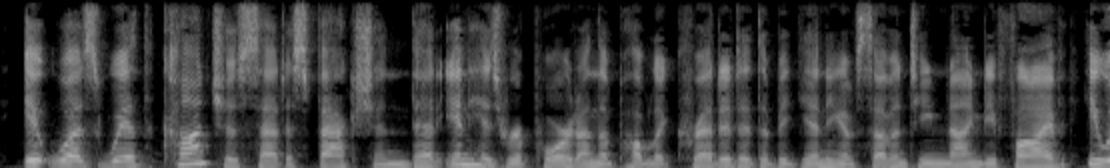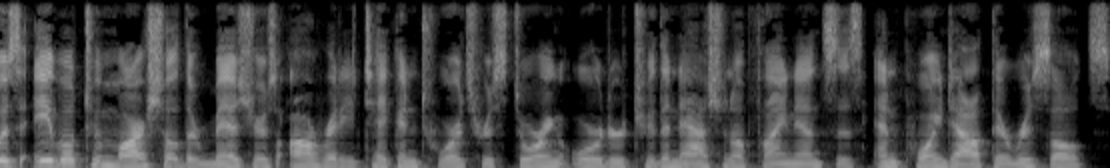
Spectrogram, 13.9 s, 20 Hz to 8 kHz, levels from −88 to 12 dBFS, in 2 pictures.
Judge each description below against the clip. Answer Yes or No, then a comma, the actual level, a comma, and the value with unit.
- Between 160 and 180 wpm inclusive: Yes, average, 170 wpm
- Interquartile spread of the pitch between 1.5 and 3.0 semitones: Yes, average, 2.7 semitones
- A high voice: No, medium, 160 Hz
